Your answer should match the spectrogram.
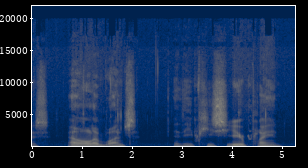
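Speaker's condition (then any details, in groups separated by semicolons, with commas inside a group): ALS; affects chest and throat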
